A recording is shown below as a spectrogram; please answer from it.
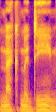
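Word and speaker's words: מחמדים: Finally, in verse 16, Solomon says his beloved friend is altogether Muhammadim, pronounced Mekmadim in Hebrew, with the trilateral root hmd.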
